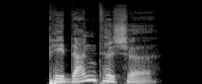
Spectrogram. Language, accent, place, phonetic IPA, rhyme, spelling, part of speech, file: German, Germany, Berlin, [ˌpeˈdantɪʃə], -antɪʃə, pedantische, adjective, De-pedantische.ogg
- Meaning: inflection of pedantisch: 1. strong/mixed nominative/accusative feminine singular 2. strong nominative/accusative plural 3. weak nominative all-gender singular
